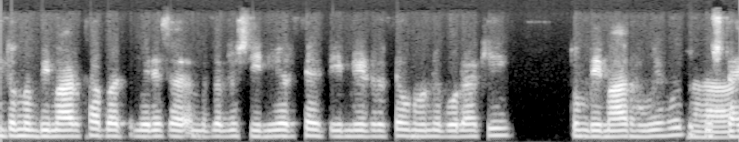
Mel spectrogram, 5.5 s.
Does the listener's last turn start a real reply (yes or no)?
no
